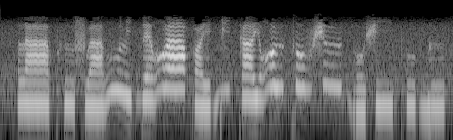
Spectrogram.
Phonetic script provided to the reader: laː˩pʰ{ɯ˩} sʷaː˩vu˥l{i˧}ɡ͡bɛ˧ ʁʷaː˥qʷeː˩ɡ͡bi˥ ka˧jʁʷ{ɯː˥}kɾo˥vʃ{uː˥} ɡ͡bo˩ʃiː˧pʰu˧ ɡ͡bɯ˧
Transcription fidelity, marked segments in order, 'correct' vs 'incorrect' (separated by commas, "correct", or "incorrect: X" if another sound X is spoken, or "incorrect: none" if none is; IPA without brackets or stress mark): correct, correct, correct, incorrect: ɯː˥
